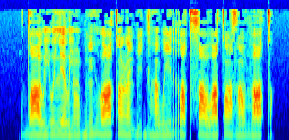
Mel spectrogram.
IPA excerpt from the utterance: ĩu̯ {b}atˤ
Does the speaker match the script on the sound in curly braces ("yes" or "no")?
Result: no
